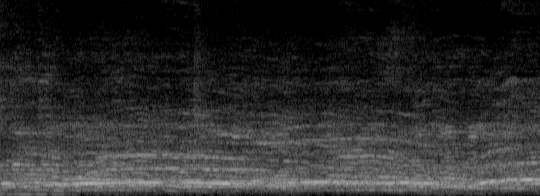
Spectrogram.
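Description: A man shouts into a microphone.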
